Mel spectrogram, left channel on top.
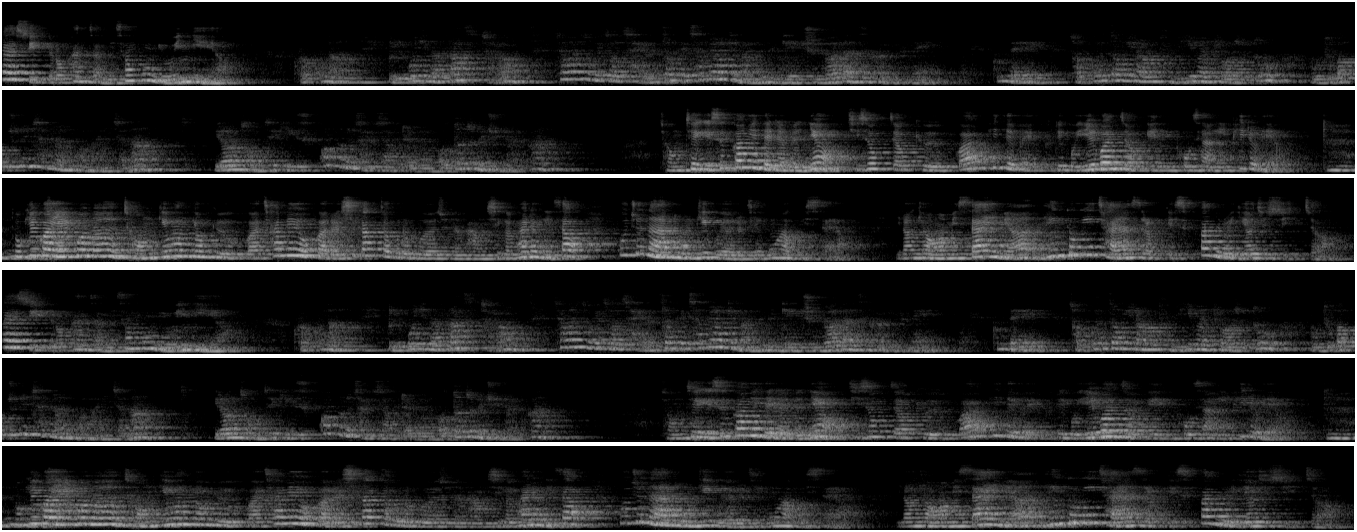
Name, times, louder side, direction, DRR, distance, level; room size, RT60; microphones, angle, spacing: voice 1, 0.0-2.3 20.1-26.4 27.2-35.5 36.0-40.4, left 2 dB, 80° left, 0 dB, 0.5 m, -30 dB
voice 2, 2.6-9.3 9.9-10.4 10.7-15.1 15.7-19.0 26.8-27.4, equal, 45° right, -8 dB, 0.8 m, -37 dB
2.9 x 2.3 x 2.3 m, 1.2 s
head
